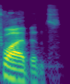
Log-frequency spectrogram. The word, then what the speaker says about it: Schweibinz: No, you said it wrong. Schweibinz. It's Schweibinz.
